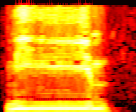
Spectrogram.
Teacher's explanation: الميم الأولى مكسورة وبعد كده ياء مادية وبعد كده ميم في الآخر ساكنة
